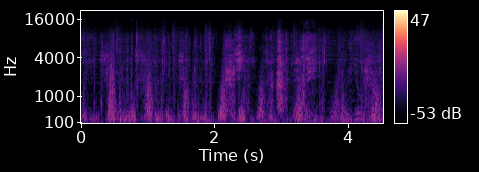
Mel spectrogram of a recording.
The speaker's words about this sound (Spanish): Estoy escuchando pisadas. No es, mami, yo también estoy escuchando pisadas.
